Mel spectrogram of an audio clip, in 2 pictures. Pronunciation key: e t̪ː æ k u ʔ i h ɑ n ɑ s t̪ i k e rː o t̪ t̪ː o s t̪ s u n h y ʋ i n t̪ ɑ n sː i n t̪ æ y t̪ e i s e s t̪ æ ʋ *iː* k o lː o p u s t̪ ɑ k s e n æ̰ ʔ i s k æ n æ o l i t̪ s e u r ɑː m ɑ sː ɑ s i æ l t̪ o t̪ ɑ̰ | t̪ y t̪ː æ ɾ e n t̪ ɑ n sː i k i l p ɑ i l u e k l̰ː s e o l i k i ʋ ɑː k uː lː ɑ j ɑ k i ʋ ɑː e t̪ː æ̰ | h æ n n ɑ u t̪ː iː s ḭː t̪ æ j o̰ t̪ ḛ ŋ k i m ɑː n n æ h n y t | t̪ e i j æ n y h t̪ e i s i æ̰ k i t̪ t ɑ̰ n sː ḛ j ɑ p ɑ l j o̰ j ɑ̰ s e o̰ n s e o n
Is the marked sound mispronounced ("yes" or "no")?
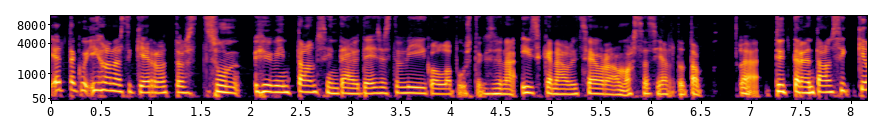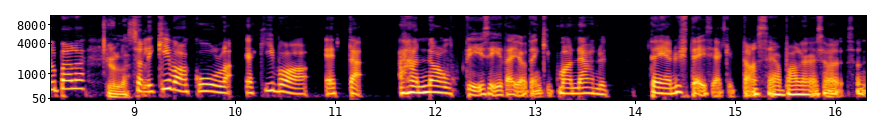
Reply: no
